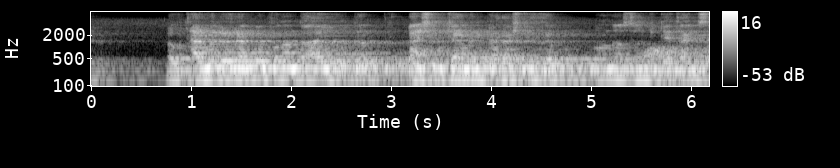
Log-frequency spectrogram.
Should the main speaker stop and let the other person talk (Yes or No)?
No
